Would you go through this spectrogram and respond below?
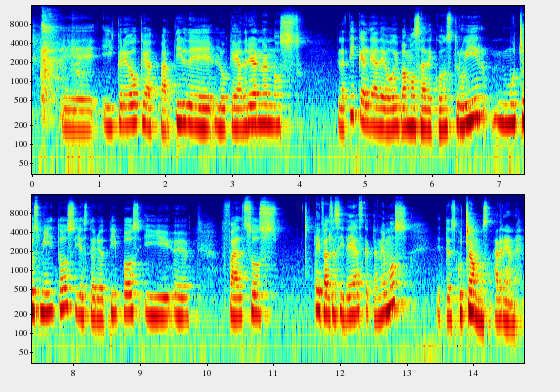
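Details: Adult woman; Normal speech.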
